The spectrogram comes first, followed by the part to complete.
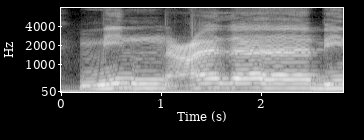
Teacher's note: من عذاب، میم کو نون سے ملائیں گے بغیر غنہ کے، عین کو صاف کر کے گلے سے نکالنا ہے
